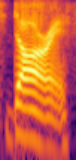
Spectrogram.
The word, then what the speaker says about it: Darius: Okay, it's Darius, and it's spelled D-A-R-I-U-S. – D-A-R-I-U-S, Doris. – Yes, Darius, however you want to pronounce it. – Exactly. May I have your last name, please? – Okay, it's R-A-W-L-S.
